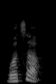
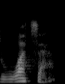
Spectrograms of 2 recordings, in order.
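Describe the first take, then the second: First: The stress falls on the second part. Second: The stress falls on the first part. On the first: It is a casual greeting to a friend. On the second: It is the name of an app.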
